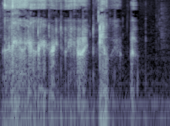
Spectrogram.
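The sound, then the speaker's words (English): A voice imitates a campfire's crackle with a rough, hissy stream of crunchy pops for about two seconds, ending in a few sharper separate snaps before fading out. “Imagine yourself sitting around a campfire with your favorite chums. Listen to the crackle of that fire.”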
